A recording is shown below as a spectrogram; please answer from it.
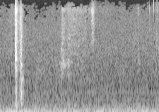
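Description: A tarot card being pulled from the deck with a quick swish about a quarter second in, then fainter papery rustles as it is laid down on the cloth-covered table, over a steady low hum.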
